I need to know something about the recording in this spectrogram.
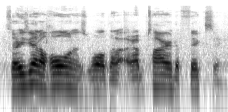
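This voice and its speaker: A man in his thirties hosting a casual chat, telling parenting stories in an animated way. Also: medium pitch, rapid-fire, a little hiss or hum. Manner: animated storytelling with laughs. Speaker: host.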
